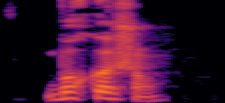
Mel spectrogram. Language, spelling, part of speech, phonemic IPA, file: French, cochons, verb / noun, /kɔ.ʃɔ̃/, LL-Q150 (fra)-cochons.wav
- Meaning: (verb) inflection of cocher: 1. first-person plural present indicative 2. first-person plural imperative; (noun) plural of cochon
